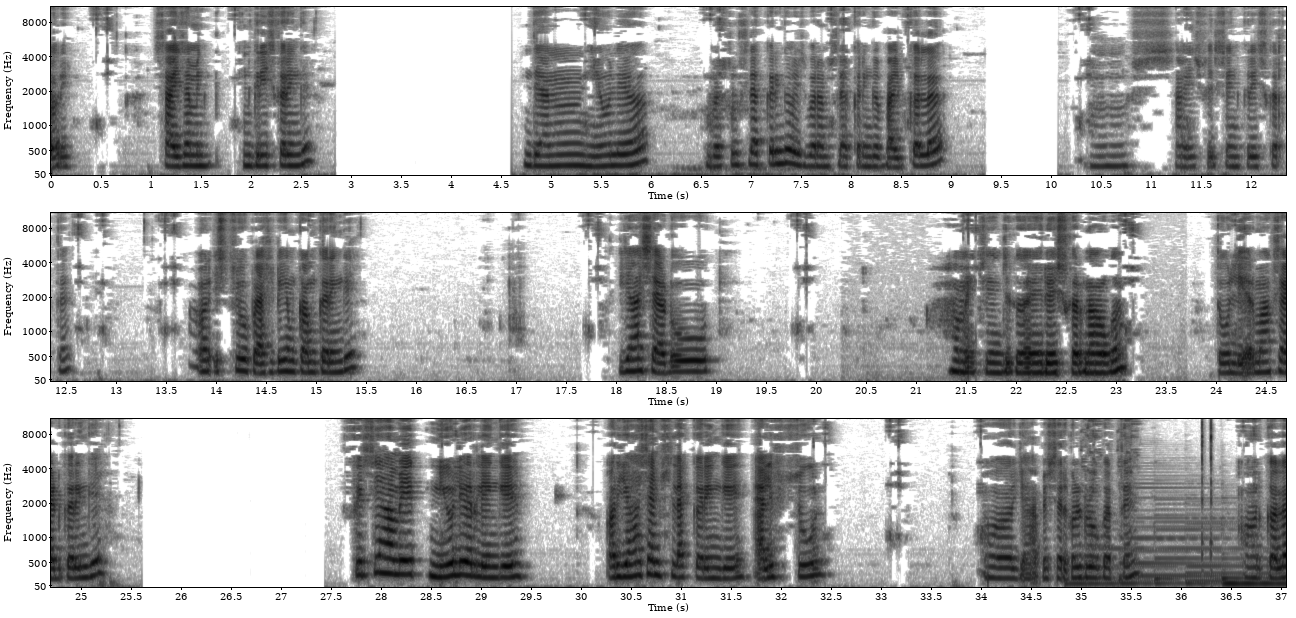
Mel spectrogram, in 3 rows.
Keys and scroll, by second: 25.2 b.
